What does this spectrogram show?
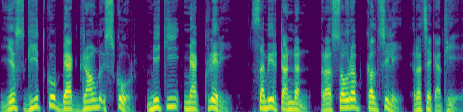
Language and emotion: Nepali, neutral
